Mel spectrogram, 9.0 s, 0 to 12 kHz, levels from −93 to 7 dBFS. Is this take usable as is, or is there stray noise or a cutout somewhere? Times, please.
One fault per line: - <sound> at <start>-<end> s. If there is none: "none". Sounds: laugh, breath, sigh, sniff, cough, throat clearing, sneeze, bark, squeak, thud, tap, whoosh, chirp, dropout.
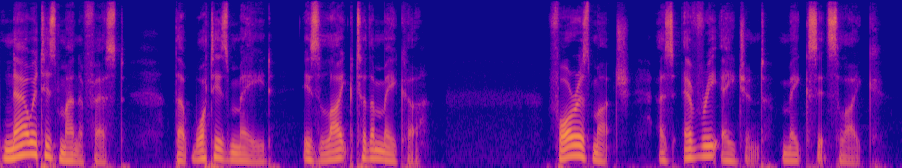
none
